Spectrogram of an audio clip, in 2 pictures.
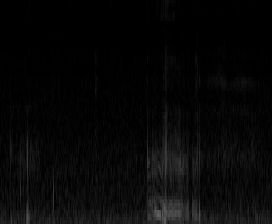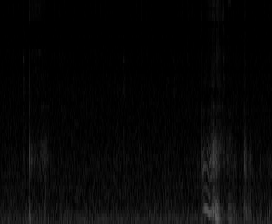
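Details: A Chihuahua asleep, wrapped in its favourite pink sheep sweater, snores softly: two short snuffling snorts about six seconds apart, with near silence between, in a quiet room.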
